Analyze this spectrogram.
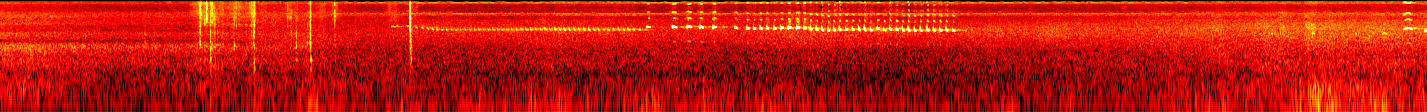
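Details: Killdeer near its nest performing an injury-feigning distraction display, giving a thin, high drawn-out note, then a rapid shrill trill lasting about two seconds, over steady wind-like rushing noise.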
